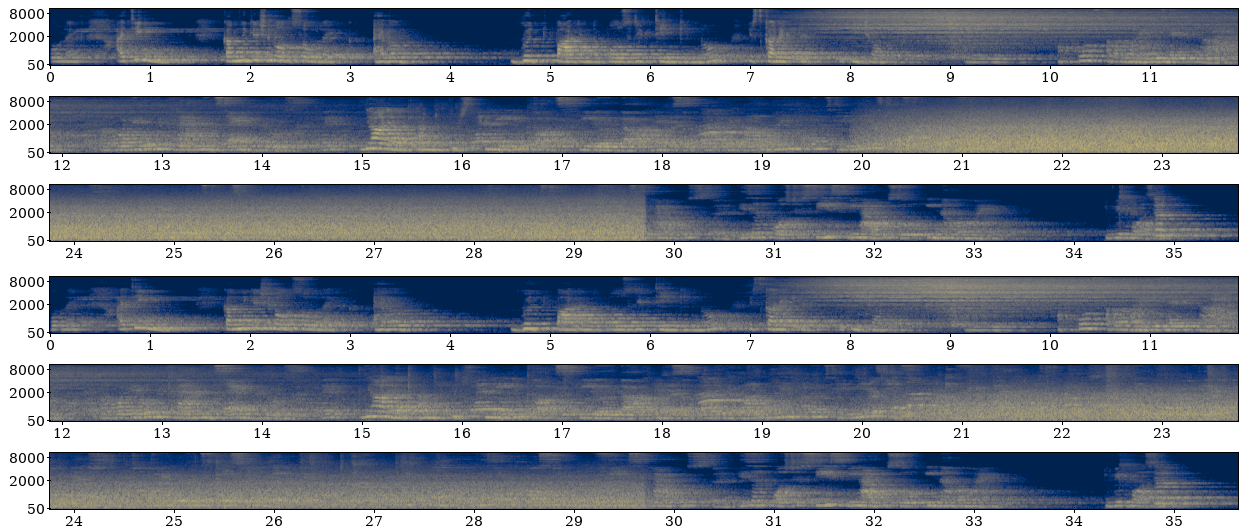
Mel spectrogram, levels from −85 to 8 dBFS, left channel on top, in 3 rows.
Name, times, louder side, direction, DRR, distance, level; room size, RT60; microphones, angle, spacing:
voice 1, 0.0-2.9 3.2-3.6 4.6-6.7 7.0-7.6 7.9-8.6 15.0-16.0 34.8-34.9, left 1 dB, 45° left, -2 dB, 2.5 m, -26 dB
sound 1, 7.3-13.4, right 4 dB, 25° right, 1.2 m, -28 dB
voice 2, 7.8-8.2 9.1-14.8 15.3-15.4 15.9-26.5 27.3-33.2 34.3-34.9, equal, 40° right, -8 dB, 2.4 m, -30 dB
sound 2, 11.6-27.8, right 2 dB, 85° right, 2.8 m, -32 dB
Waves surf, 19.9-29.7, left 7 dB, 70° left, 0.3 m, -20 dB
23.0 x 10.5 x 2.8 m, 2.3 s
head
